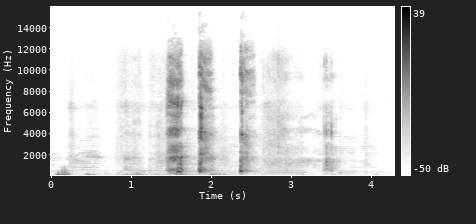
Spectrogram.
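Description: A child coughing: three sharp coughs in quick succession about a second and a half in, and a weaker one near the end. Soft low thuds come before them.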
